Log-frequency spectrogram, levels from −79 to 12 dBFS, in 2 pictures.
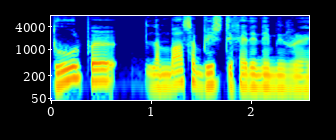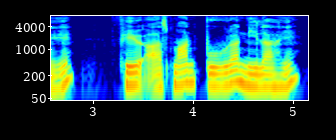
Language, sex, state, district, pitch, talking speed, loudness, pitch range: Hindi, male, Arunachal Pradesh, Longding, 115 Hz, 175 wpm, -17 LUFS, 105-135 Hz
